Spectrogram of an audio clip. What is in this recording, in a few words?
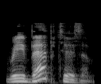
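"rebaptism", British English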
